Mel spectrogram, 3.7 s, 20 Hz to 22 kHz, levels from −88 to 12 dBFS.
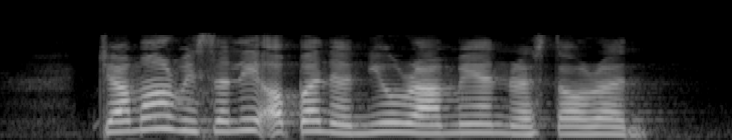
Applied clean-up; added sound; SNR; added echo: none; none; none; none.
